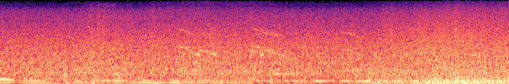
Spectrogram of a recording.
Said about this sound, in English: Oh, what a big-ass ocean!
